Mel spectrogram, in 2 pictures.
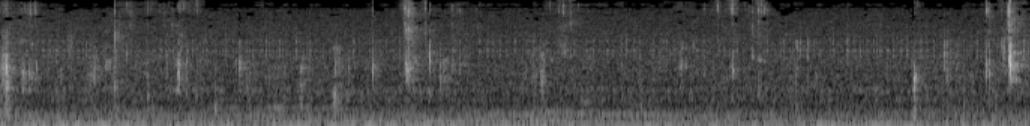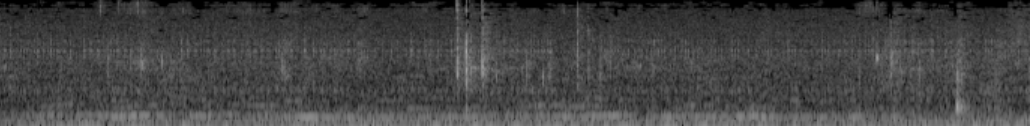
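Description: A person chewing and biting a sesame-seed burger close to the microphone: irregular wet mouth clicks and squishes, with a sharper click about five seconds in, over a steady low room hum.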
